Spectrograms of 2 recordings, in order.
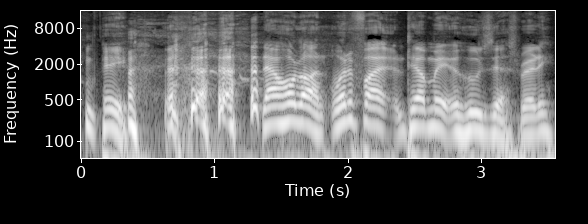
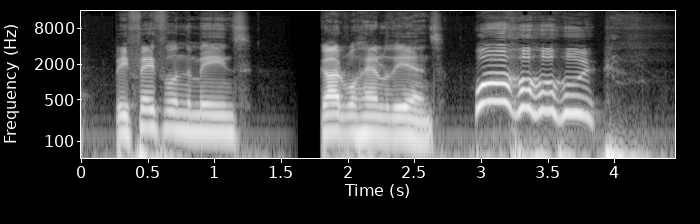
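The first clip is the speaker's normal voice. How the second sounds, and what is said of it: Goofy cartoon voice impression. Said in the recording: “That's Goofy. ... make his signature sound at the end ... doing a Goofy impression.”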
